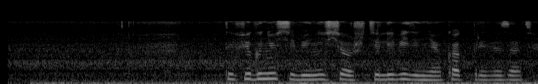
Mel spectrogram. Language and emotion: Russian, neutral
